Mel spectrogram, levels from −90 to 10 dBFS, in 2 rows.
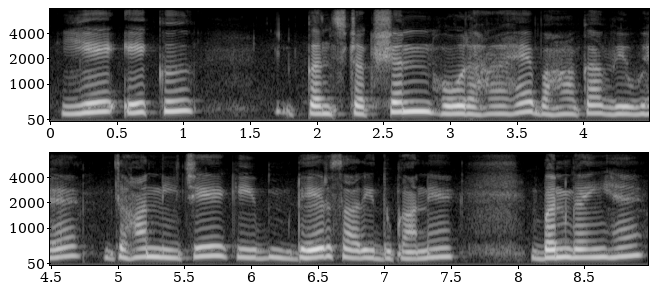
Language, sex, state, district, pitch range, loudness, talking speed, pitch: Hindi, female, Jharkhand, Jamtara, 205-240 Hz, -16 LUFS, 125 wpm, 215 Hz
